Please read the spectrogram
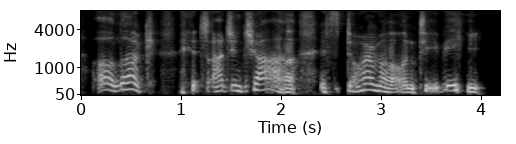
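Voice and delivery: high, loud, delighted exclamation. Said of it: "And I'm always like".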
